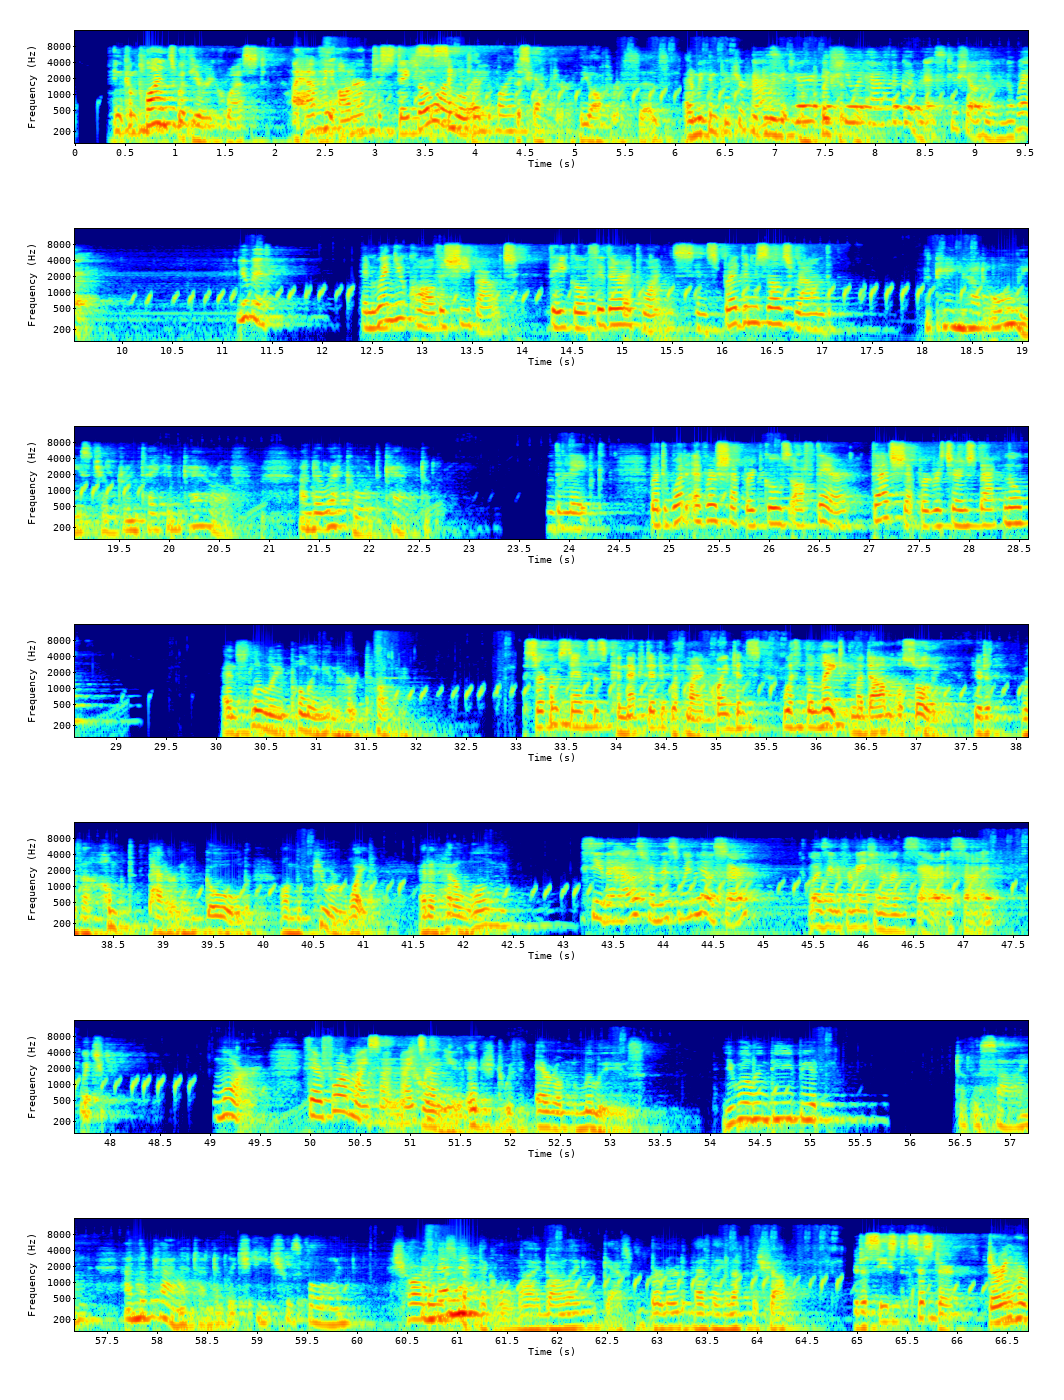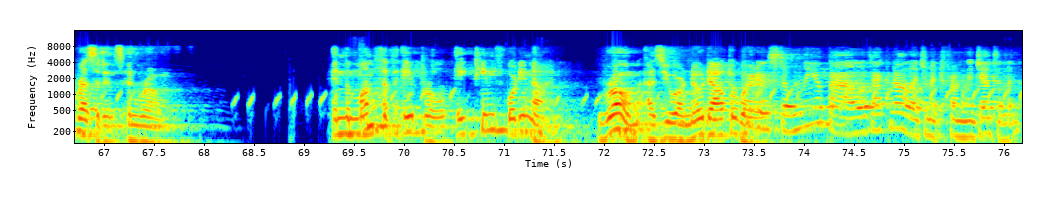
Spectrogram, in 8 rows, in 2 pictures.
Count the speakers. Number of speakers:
five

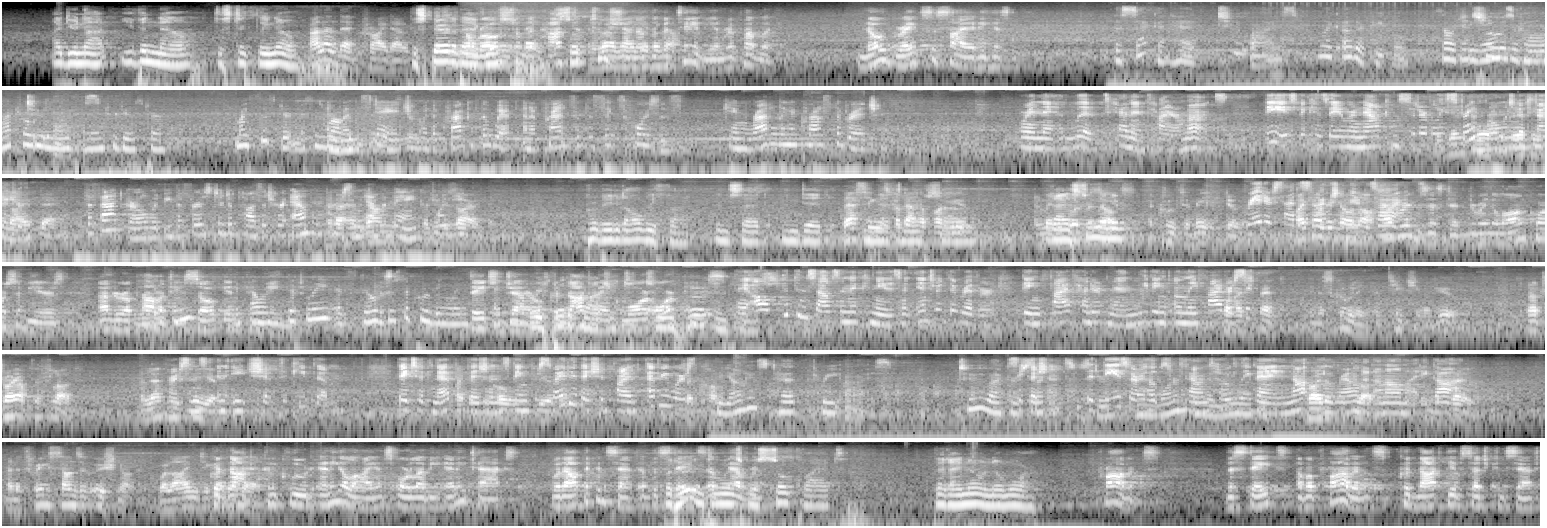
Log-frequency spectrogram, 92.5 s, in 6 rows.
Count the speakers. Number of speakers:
seven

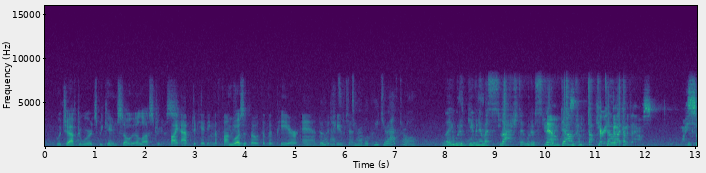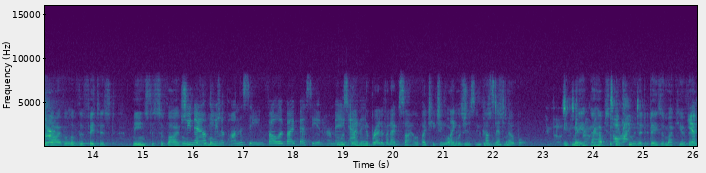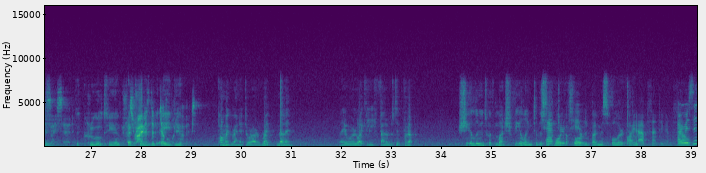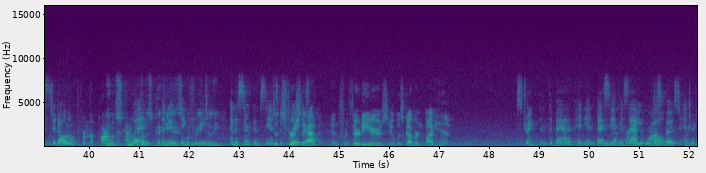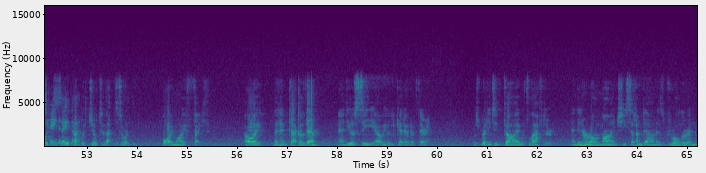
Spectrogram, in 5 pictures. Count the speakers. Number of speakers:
eight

